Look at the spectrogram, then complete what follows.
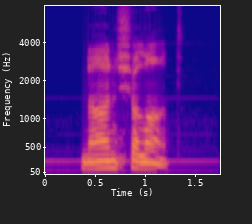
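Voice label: "nonchalant", US English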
